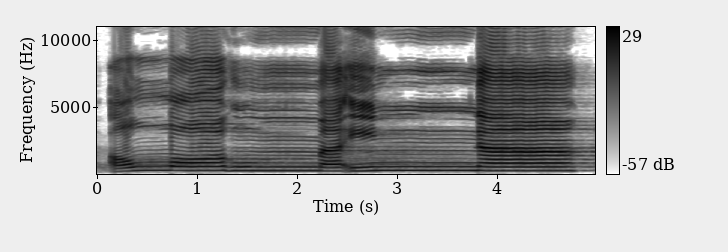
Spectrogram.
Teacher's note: کھڑی زبر کو نا ہم نے ایک حرکت کے برابر لمبا کرنا ہے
